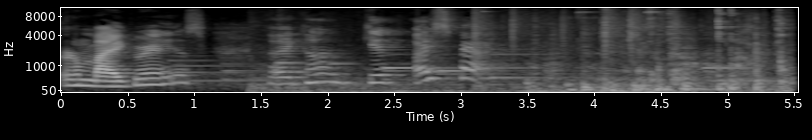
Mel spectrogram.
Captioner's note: panting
